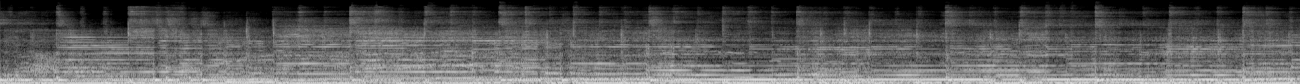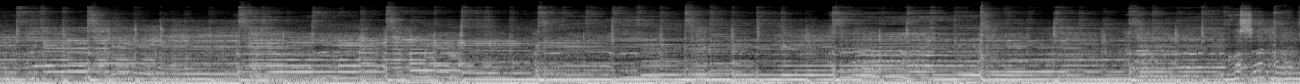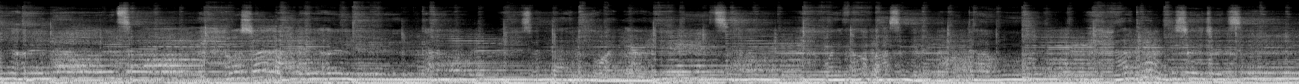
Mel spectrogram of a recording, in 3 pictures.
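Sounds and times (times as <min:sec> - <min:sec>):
live indie pop band: 0:00.0 - 0:38.9
person singing: 0:00.0 - 0:38.9.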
